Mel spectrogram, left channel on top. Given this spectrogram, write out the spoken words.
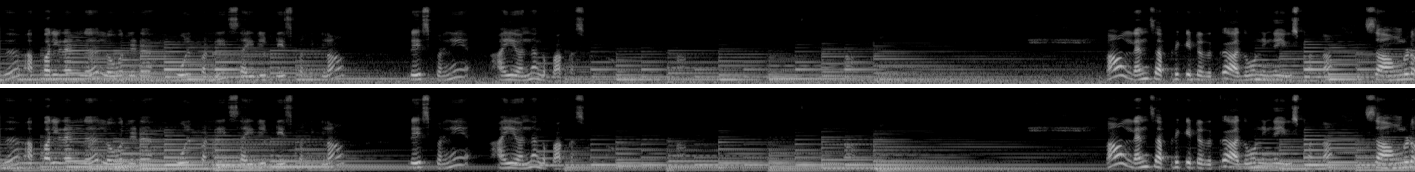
அப்பர் லிடருந்து லோவர் லிட ஹோல்ட் பண்ணி சைடில் ப்ளேஸ் பண்ணிக்கலாம். ப்ளேஸ் பண்ணி ஐயை வந்து அங்கே பார்க்க சொல்லலாம். லென்ஸ் அப்ளிகேட்டர் இருக்குது, அதுவும் நீங்கள் யூஸ் பண்ணலாம். ஸோ அவங்களோட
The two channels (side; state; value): left; noise; rumble, 12 dB below the sound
